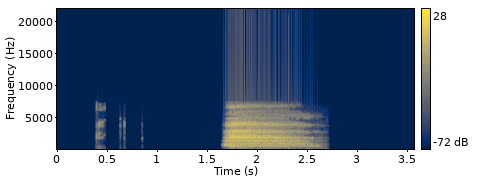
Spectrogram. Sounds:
Sigh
